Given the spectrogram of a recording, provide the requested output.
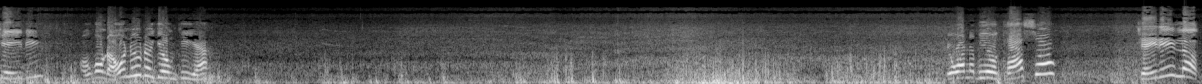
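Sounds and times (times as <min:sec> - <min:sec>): surf washing: 0:00.0 - 0:12.0
wind buffeting microphone: 0:00.0 - 0:12.0.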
